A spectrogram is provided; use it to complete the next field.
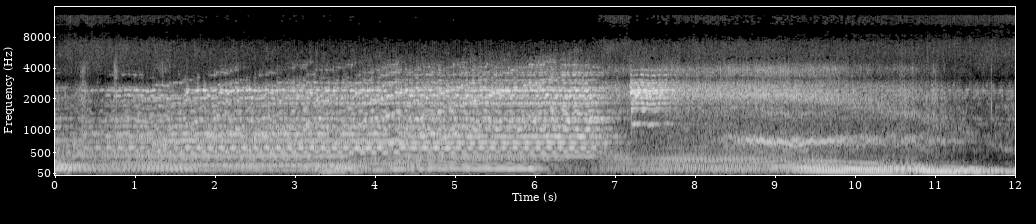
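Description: A car engine revs and pulls away, its steady drone shifting pitch as it drives, then slows with a brief tire skid and winds down to a rumbling stop at a cemetery. No one speaks.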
